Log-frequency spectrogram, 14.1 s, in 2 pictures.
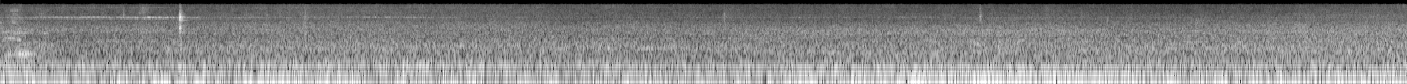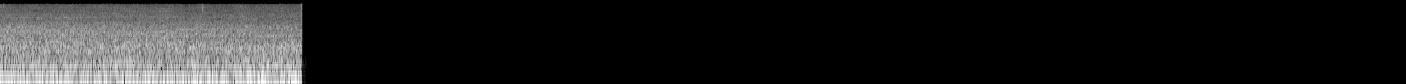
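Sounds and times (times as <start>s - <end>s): car road rumble: 0.0s - 8.6s.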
